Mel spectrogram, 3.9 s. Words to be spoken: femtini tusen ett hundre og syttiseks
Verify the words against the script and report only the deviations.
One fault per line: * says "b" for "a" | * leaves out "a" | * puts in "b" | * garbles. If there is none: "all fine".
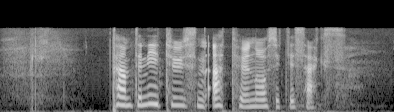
all fine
